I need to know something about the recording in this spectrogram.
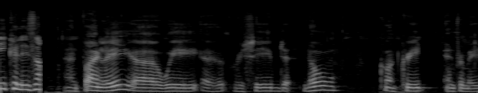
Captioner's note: speaking French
